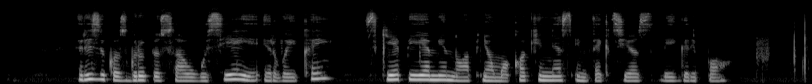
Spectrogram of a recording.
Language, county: Lithuanian, Vilnius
